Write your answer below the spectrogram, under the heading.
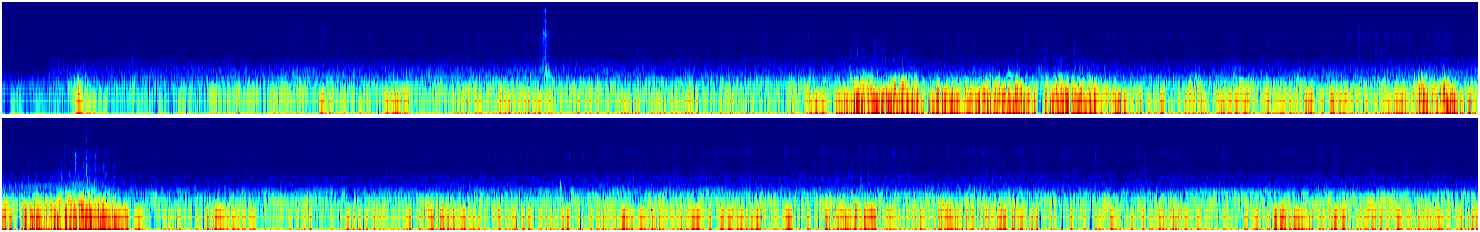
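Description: Motor traffic rumbling steadily, with a low engine hum. It grows louder in the middle for several seconds as heavier traffic passes close, then settles back to a steady rumble.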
